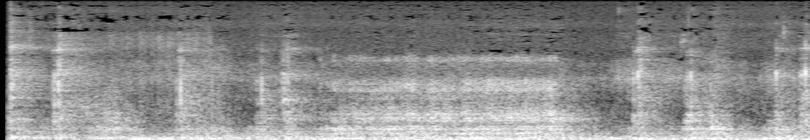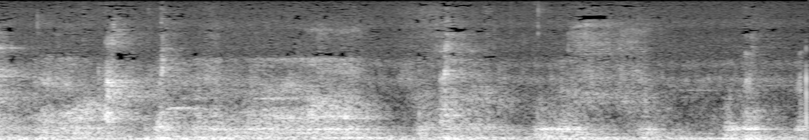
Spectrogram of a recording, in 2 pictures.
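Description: A caracal growls in a low, rough, rumbling voice, with harsher voiced surges breaking through.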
